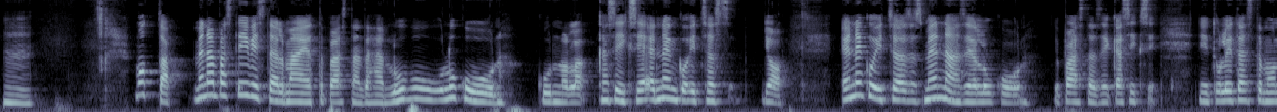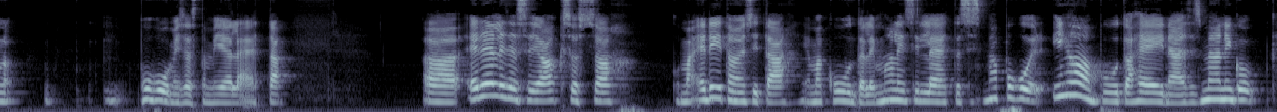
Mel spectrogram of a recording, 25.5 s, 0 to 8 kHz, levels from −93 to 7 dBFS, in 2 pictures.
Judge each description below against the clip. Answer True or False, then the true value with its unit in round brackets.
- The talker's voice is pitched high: True (210 Hz)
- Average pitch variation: True (3.8 semitones)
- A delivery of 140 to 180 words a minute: False (130 wpm)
